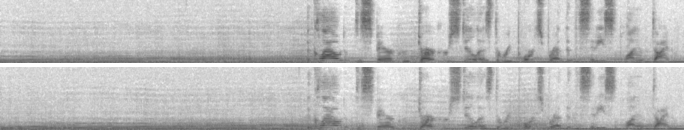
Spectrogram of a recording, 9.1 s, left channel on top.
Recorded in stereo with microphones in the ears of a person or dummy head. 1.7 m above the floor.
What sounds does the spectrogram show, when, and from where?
4.1 s a woman speaking: 45° left (ahead or behind), 1.2 m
